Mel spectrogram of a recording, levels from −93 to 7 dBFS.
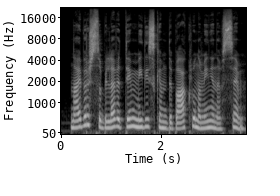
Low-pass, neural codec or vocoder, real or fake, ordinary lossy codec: none; none; real; none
